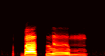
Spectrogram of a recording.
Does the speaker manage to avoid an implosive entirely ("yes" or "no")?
no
